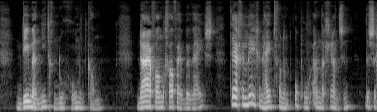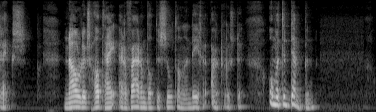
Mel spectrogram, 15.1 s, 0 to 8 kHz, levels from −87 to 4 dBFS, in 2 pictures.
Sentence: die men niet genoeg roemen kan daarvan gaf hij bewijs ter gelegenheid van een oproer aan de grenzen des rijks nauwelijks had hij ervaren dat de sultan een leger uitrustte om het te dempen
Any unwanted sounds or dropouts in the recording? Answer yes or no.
no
